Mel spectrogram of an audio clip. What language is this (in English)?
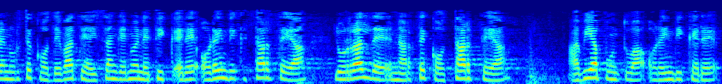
Basque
